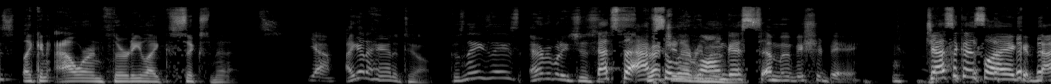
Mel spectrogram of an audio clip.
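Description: A gain control in this speech clip moves its level in unsmoothed 1 dB jumps, around ten per second, causing zipper noise. From 1.86 to 2.60 s, after "hour and thirty like", the level steps down by roughly 10 dB, and each jump leaves a faint click, so a ticking rides on the speech. From 4.92 to 6.13 s, after "to them because these" and before "the absolute longest", it steps back up by a similar amount with the same zipping.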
